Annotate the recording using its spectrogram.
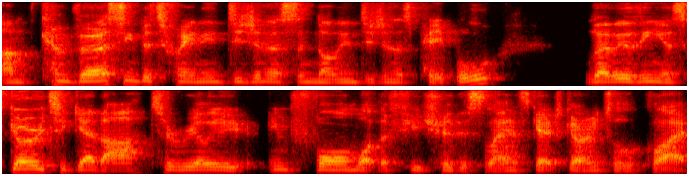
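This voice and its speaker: A man with an Australian accent, fairly low in pitch, fairly even in intonation, over a quiet background. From Australia, Worimi country (NSW mid-north coast). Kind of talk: conference presentation. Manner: halting, frequent repetitions.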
